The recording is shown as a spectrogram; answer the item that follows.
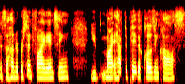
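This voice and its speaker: Against a quiet background, a woman with an American accent talks at a fairly quick pace in a fairly low pitch, the sound dry and close with no echo. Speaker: government loan officer. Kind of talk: webinar presentation. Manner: fast.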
